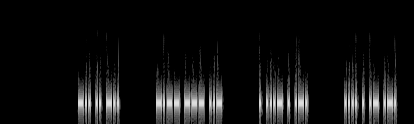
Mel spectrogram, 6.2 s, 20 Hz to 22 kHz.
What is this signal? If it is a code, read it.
Morse code, heard as a keyed tone, about 46 wpm, 700 Hz. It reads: DID YOU EVER HEAR
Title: 3x Word-Spacing - Sentences from Top 400 Words - 45wpm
